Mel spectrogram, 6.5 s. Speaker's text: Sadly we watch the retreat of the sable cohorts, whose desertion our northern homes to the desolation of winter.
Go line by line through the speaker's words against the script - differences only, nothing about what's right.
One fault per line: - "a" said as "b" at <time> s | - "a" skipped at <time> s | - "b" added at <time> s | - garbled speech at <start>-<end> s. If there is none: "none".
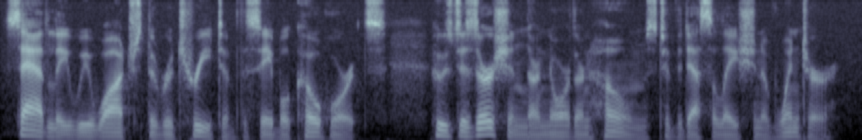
none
